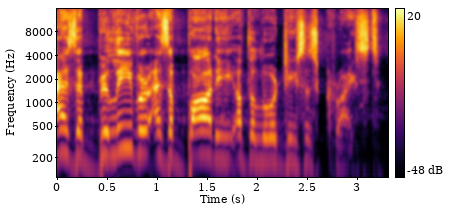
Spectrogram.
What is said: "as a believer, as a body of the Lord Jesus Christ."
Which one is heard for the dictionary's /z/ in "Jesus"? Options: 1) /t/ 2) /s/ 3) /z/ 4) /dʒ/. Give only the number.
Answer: 3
